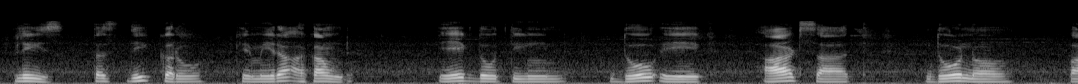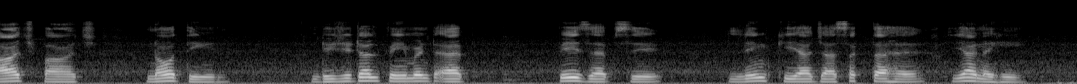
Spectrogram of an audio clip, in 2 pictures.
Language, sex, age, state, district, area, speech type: Urdu, male, 30-45, Delhi, East Delhi, urban, read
